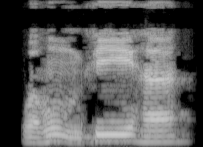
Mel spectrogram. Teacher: میم کو ظاہر کر کے پڑھیں گے، جیسے اردو میں ہم اور تم کی میم کو پڑھتے ہیں۔ اظہار شفوی۔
